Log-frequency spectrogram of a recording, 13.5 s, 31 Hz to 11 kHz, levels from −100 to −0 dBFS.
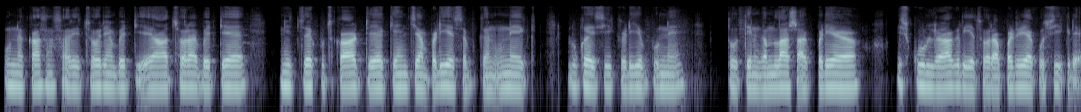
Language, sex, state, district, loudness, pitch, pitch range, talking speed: Marwari, male, Rajasthan, Nagaur, -28 LUFS, 115 Hz, 115-120 Hz, 190 wpm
